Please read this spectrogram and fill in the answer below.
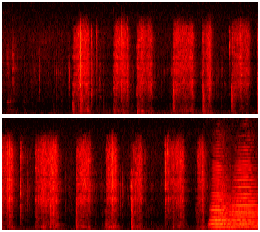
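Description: A charred stick scratching on a wall in a quick run of short strokes as letters are written out one by one. Near the end a loud orchestral chord with brass comes in and holds.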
